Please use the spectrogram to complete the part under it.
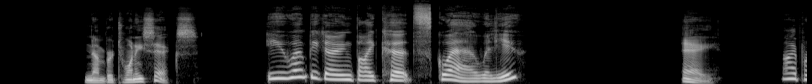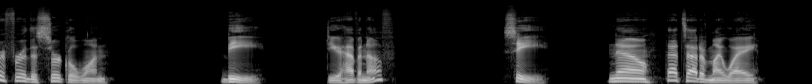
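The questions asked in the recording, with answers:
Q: You won't be going by Kurtz Square, will you?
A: C: No, that's out of my way.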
